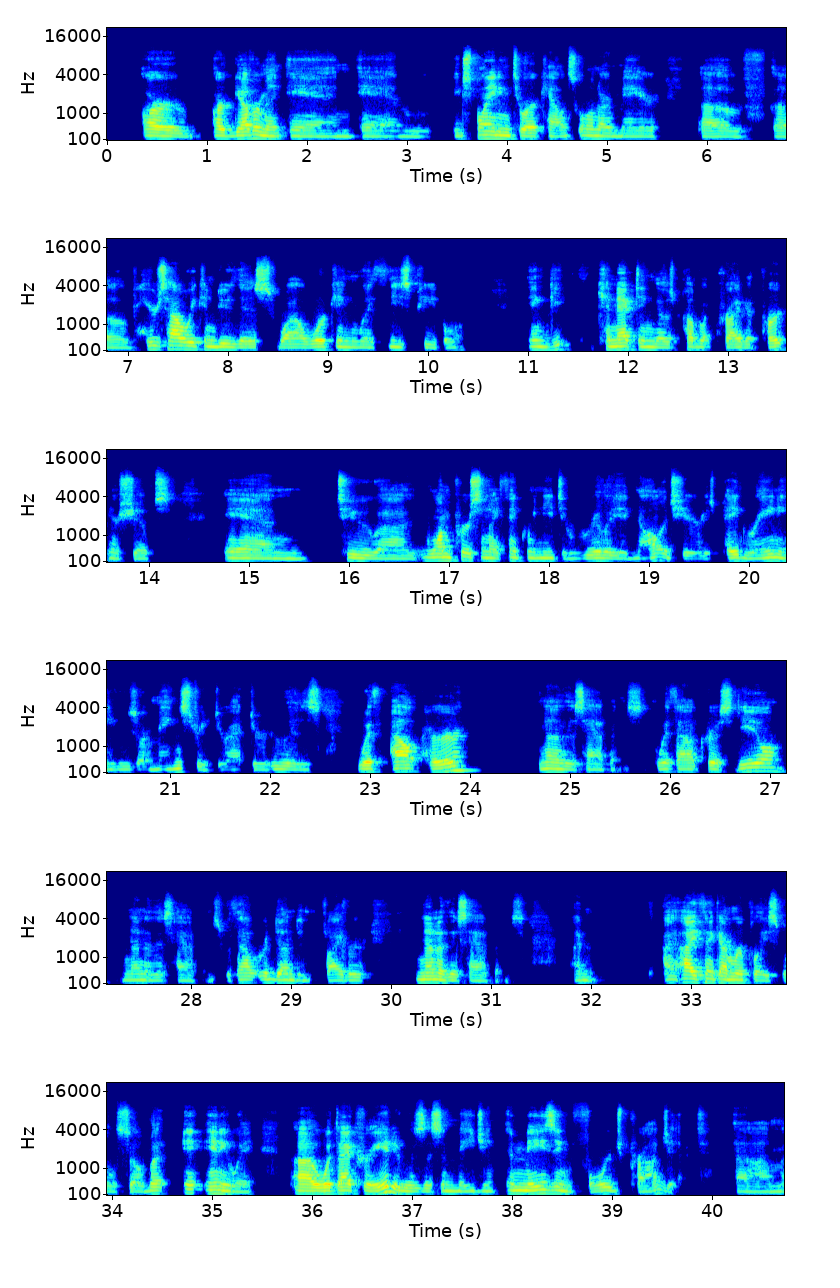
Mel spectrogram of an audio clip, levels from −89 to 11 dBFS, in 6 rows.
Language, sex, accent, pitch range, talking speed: English, male, American, 100-110 Hz, 140 wpm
